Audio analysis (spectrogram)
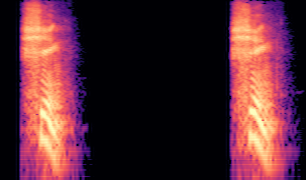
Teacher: If it sounds more like shingle to you, notice these two differences. 姓 is pronounced with the tongue farther forward and with the lips spread.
